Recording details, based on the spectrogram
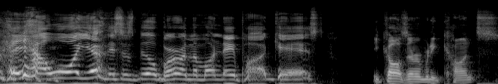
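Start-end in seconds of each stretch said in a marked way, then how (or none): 0.0-3.2 very high-pitched, grating voice. Imitating a podcaster who talks in an irritating way: Bill Burr voice. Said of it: "he talks like this".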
